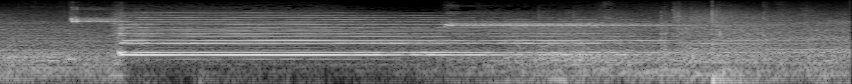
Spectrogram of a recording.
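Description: A short high whistle blast, then a loud electronic horn in the sports hall, the scoreboard buzzer, sounding steadily for about four seconds before fading out.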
